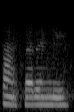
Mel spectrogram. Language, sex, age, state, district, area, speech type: Telugu, female, 18-30, Andhra Pradesh, Kadapa, rural, conversation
